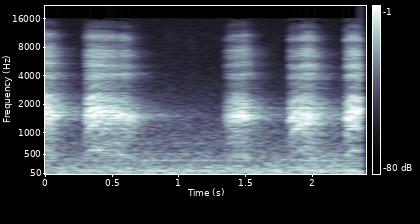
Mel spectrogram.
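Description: Crows in a backyard cawing in a series of harsh, raspy calls, about four caws in quick succession, clear against a quiet outdoor background.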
